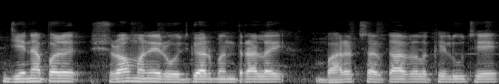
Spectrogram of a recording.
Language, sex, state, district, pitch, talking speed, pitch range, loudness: Gujarati, male, Gujarat, Gandhinagar, 125 Hz, 120 wpm, 125-135 Hz, -14 LUFS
